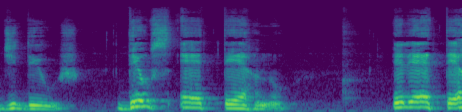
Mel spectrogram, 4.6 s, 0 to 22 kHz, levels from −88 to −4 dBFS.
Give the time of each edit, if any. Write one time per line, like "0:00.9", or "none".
none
